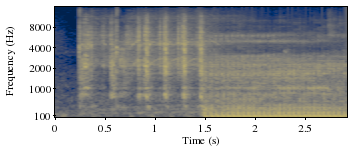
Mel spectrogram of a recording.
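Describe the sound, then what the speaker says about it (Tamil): A 2025 Bajaj Pulsar NS200 motorcycle is cranked with a starter whir, then catches and settles into a steady, throbbing exhaust idle close up, with no speech. "இந்த வண்டியோட எக்ஸாஸ்ட் நோட் எப்படி இருக்குன்னு கேட்டுடலாமா?"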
